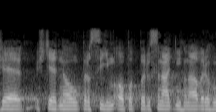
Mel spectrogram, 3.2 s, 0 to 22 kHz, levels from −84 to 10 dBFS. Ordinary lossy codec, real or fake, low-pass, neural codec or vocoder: MP3, 32 kbps; real; 7.2 kHz; none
